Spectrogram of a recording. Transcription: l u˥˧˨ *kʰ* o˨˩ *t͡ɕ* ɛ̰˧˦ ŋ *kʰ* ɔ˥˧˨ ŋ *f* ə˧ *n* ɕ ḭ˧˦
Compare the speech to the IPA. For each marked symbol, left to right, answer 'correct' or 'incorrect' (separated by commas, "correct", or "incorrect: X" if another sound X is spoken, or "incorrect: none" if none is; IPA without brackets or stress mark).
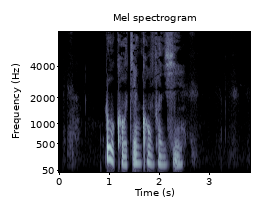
correct, correct, correct, correct, correct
